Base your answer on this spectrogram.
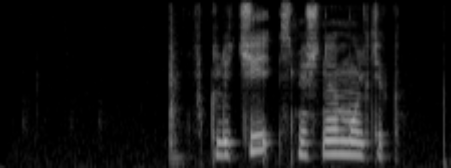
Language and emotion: Russian, neutral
